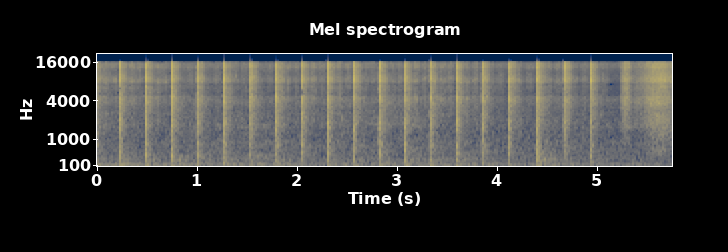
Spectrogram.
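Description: A small, light-colored woven rug, soapy and lying on a terrazzo floor, is scrubbed with a long-handled broom with green plastic bristles. About 20 quick, steady strokes land roughly four times a second, each a short, bright, wet swish over a low rumble. The clip ends in a softer, hissing sweep.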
